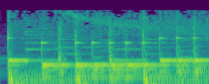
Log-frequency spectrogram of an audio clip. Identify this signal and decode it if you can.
There is no code.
